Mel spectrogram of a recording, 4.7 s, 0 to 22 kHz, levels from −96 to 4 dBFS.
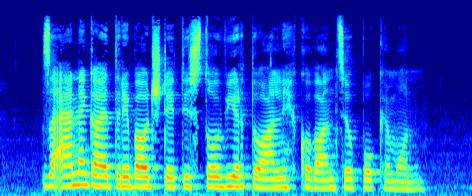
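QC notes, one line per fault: No faults found in the speech. Nothing here needs a fix or a flag.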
